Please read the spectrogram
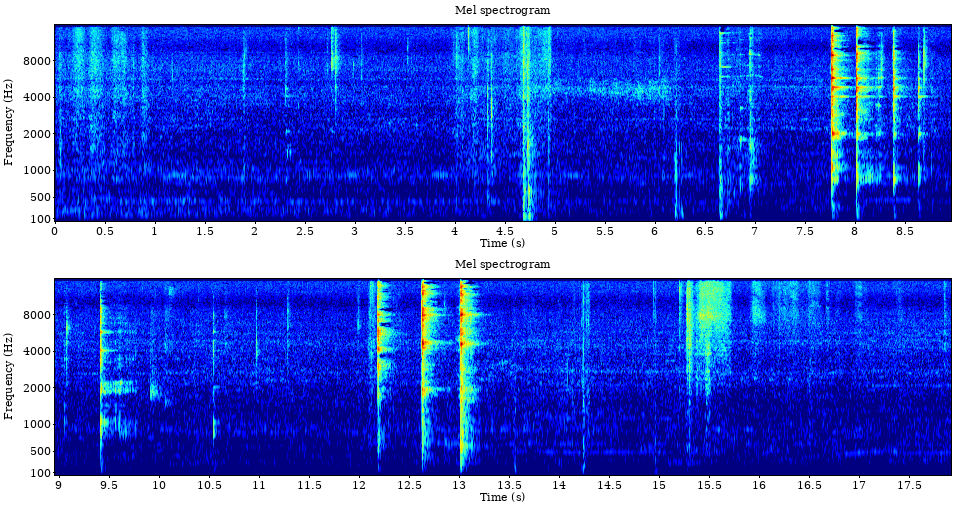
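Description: A spoon clinking against a ceramic mug while tea with milk is stirred: scattered sharp clinks, with a cluster about eight seconds in and three strong ones around twelve to thirteen seconds.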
